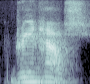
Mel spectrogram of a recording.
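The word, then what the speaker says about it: greenhouse: on the first element so we don't say sick nurse we say sickness we say green house and we say w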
